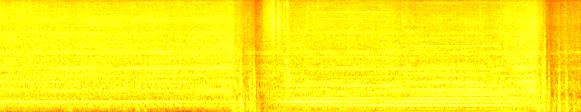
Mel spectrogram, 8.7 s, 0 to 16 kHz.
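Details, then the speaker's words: Two identical 2002 2-ton Comfortmaker 10 dual-zone AC condensers with reciprocating compressors, 88°F and humid, in rain, heard from about 20 feet: steady even hum with constant tones and a brief dip, quiet and healthy running. "Yeah, they're pretty quiet. I'm about 20 feet from them now, and they're very quiet."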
